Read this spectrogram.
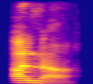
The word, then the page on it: ulna: Indian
